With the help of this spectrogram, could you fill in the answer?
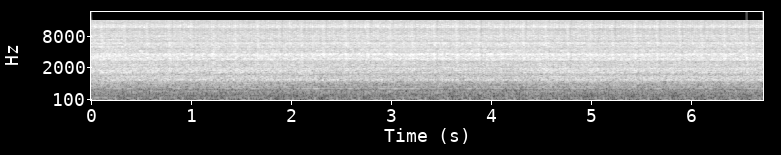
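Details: Gravely 812 first start-up after engine rebuild, voltage regulator suspected of overcharging: even, quick engine pulse under a loud hiss with no knock or miss; running smoothly.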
